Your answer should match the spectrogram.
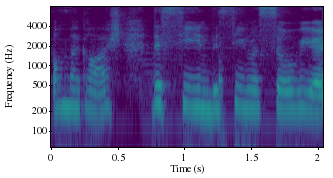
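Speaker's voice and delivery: soft, re-enacted aside to a sister; hushed cinema commentary. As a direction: comment under your voice during the film. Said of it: "I'll be really soft or just whisper".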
